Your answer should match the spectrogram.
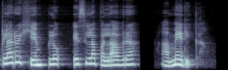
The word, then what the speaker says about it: América: Otro claro ejemplo es la palabra América. América se acentúa en la antepenúltima sílaba. América.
